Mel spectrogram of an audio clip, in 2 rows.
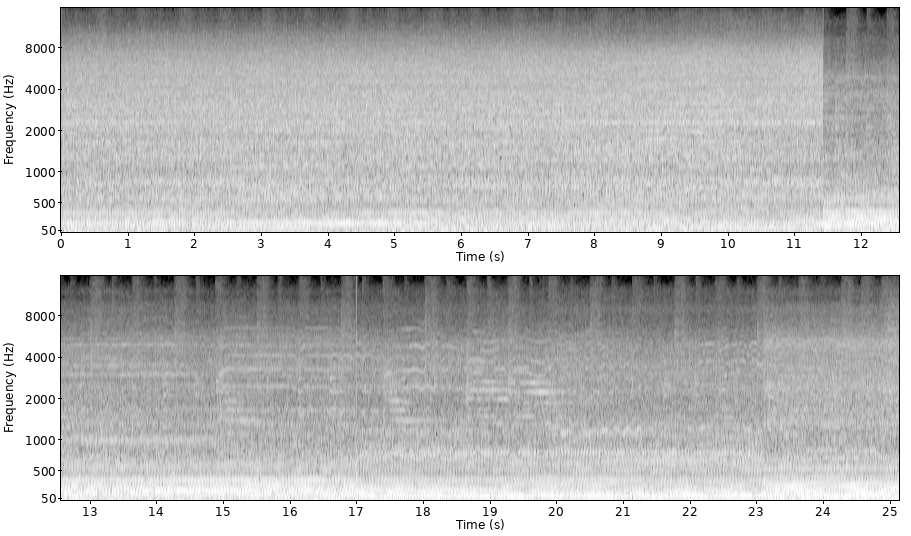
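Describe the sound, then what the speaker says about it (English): A Piper Cherokee's piston engine drones loud and steady through the cabin during the takeoff roll on runway 34, a low throbbing hum that shifts in tone partway through and builds slightly toward the end, with no talking. "Take off runway 34, and we'll be departing to the northwest."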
